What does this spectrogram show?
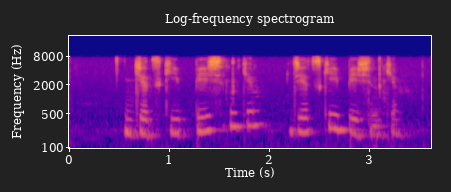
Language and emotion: Russian, neutral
